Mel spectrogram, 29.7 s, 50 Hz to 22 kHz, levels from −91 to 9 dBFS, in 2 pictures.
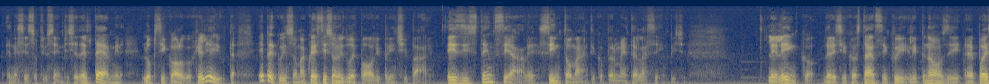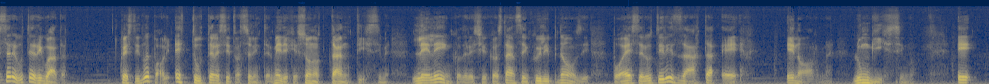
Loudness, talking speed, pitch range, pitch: -19 LUFS, 125 wpm, 90-120 Hz, 100 Hz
